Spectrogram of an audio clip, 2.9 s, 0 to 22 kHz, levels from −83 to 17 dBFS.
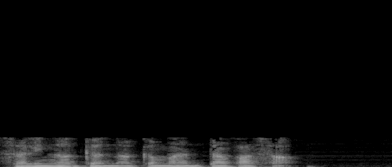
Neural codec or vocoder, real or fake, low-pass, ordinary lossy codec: none; real; 7.2 kHz; AAC, 16 kbps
